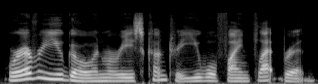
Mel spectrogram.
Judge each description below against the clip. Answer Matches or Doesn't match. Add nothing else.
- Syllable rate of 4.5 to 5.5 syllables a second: Matches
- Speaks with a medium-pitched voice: Matches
